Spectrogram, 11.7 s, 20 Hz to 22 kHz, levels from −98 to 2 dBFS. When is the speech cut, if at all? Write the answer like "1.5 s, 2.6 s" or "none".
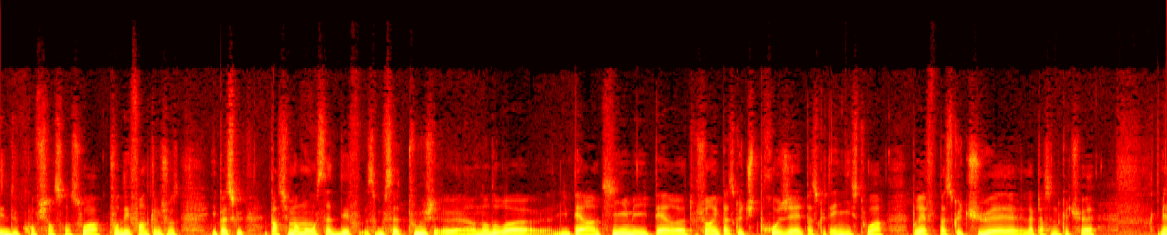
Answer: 1.1 s

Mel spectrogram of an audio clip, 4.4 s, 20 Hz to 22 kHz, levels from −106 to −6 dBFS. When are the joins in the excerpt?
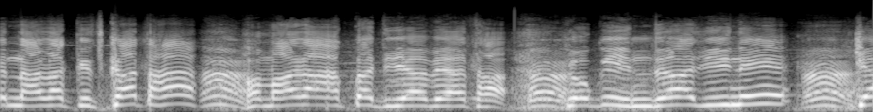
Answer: none

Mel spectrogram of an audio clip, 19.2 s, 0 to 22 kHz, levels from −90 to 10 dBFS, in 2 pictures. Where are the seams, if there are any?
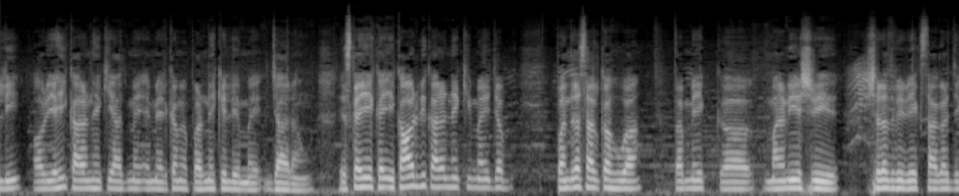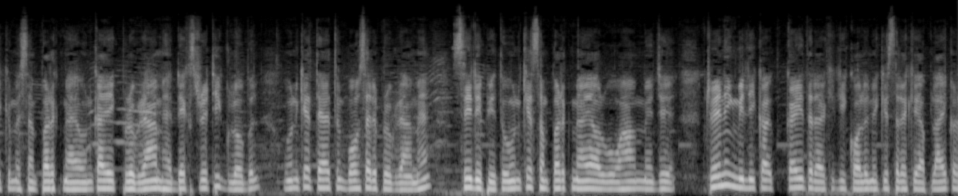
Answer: none

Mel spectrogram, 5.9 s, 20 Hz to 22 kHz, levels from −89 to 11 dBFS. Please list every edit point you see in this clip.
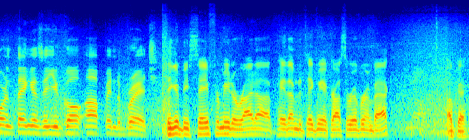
2.0 s

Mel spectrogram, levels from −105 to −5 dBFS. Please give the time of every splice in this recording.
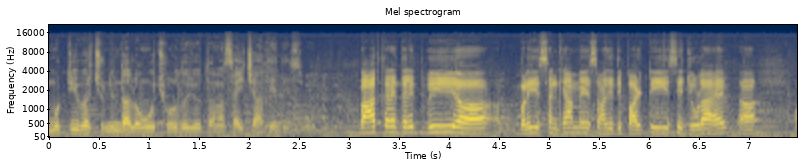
3.1 s

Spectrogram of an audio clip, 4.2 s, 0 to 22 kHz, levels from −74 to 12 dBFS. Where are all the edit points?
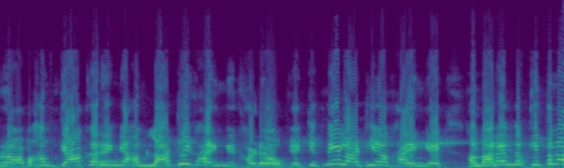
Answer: none

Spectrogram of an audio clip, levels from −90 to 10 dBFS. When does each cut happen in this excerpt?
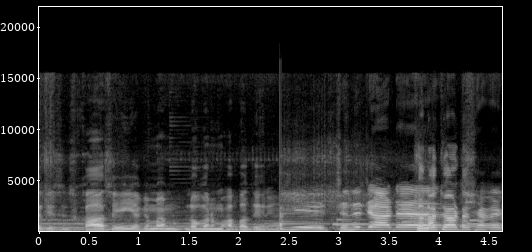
2.4 s

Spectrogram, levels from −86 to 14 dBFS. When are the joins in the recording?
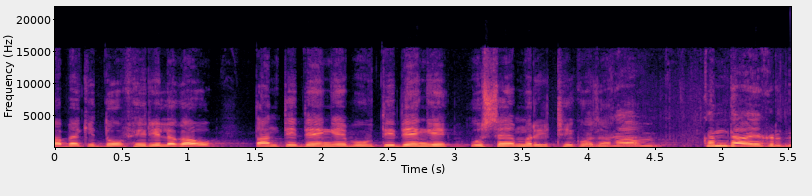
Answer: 4.1 s

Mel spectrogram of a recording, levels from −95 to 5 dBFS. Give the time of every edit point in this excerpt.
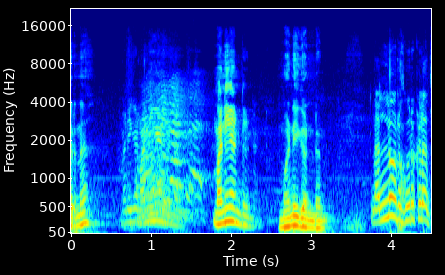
none

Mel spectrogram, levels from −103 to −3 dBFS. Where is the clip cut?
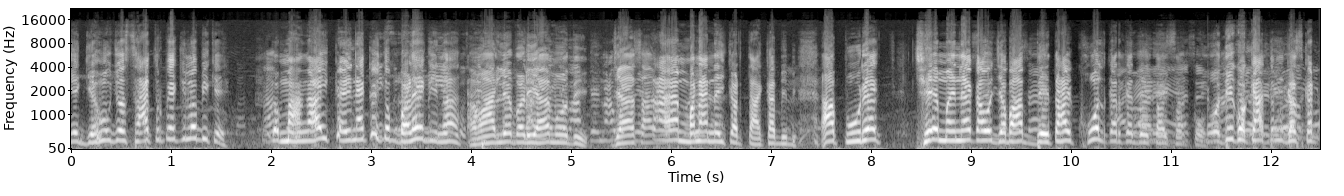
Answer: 1.8 s, 4.0 s, 11.3 s

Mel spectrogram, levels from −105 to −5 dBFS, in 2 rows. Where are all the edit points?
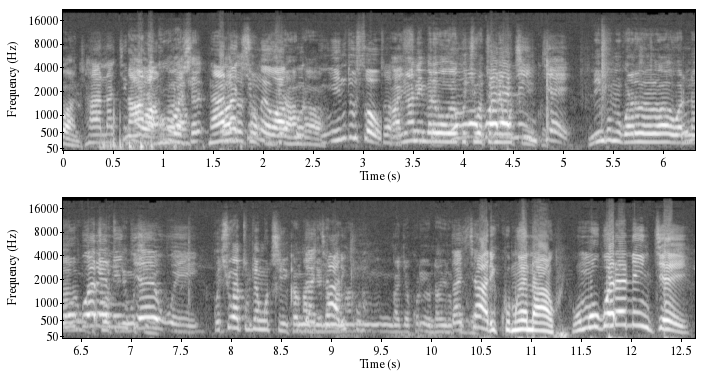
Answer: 3.2 s

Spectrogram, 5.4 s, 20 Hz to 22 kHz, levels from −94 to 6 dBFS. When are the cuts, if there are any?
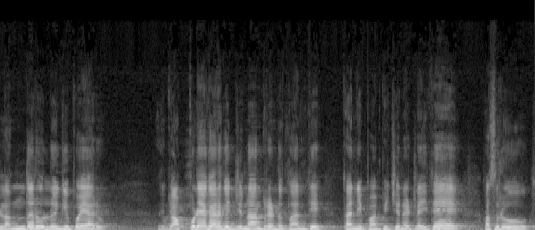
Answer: none

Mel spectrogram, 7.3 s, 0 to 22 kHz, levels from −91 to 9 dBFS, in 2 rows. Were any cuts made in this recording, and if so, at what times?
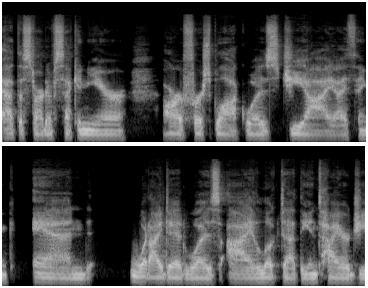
1.6 s

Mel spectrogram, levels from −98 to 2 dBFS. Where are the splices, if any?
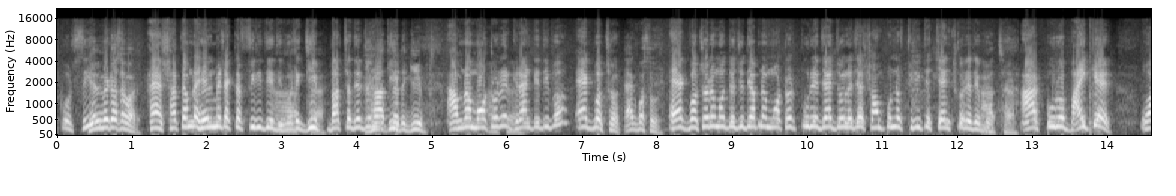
none

